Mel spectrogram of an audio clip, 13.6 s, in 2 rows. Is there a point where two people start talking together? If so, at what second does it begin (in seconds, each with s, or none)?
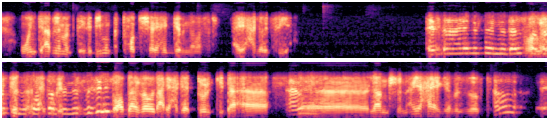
6.5 s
